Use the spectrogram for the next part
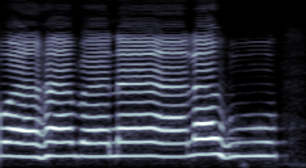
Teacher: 'Hu' memiliki panjang dua ketukan karena terdapat dammah terbalik di sana.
